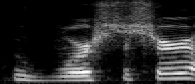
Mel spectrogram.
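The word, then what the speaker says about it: Worcestershire: you can shorten it it's it's spelled wer Shire but you can say it was the was the wait wait wait tach how do you say it uh worse to sure I I want to say no that's good that's good that's how I say right that's right that's the right way just Kidd what's up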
